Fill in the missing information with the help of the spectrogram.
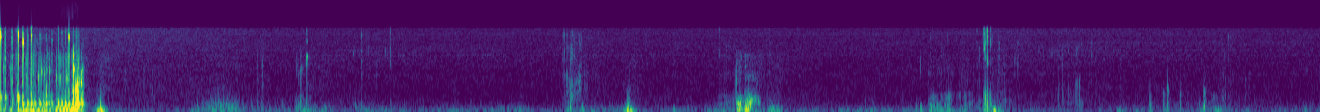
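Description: Low gurgling rumbles and squelching bubbles from the belly, one louder burst at the start; ordinary hunger stomach growling.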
